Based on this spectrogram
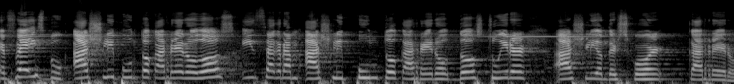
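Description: A woman with a Puerto Rican accent uses a raised, projected voice in a high pitch at a very slow pace over noticeable background noise. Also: ordinary pitch variation. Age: 20s. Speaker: comedian. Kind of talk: casual chat.

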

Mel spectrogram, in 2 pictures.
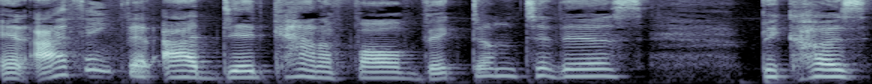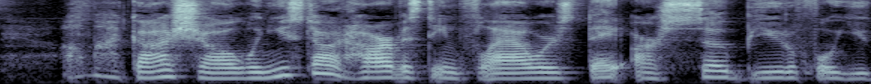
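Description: A woman's fairly low-pitched, unremarkable speaking voice with ordinary pitch variation and a fairly slow pace, over a quiet background. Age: 60s. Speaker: flower farmer and podcast host. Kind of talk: casual solo talk, business advice.

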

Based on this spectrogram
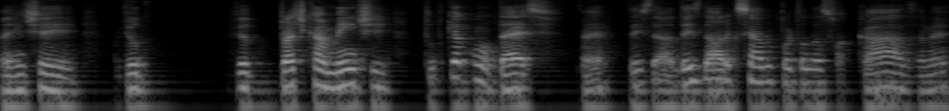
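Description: The pace is moderate, broken by long, frequent pauses. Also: man. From Brazil, São Paulo coast (Baixada Santista). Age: 40s. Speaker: city councillor. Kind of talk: podcast interview.

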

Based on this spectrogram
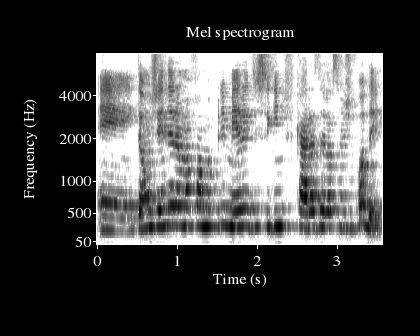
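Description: A woman's high-pitched voice moves with ordinary pitch variation, accompanied by audible room echo and noticeable background noise. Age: 30s. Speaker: podcast co-host, journalist. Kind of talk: casual chat.

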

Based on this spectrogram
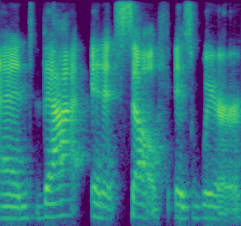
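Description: A woman with an American accent speaks at a very slow pace in a bright, sharp tone with vocal fry and ordinary pitch variation. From US Midwest, Iowa. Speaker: missionary and army veteran. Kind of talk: devotional talk. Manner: halting.

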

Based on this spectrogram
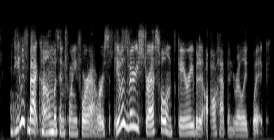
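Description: With a Middle Tennessee accent, a woman speaks at a medium pitch and a moderate pace. The sound is dry and close, with no echo. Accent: Southern, Middle Tennessee. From US South. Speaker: mother sharing testimony. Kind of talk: testimony.

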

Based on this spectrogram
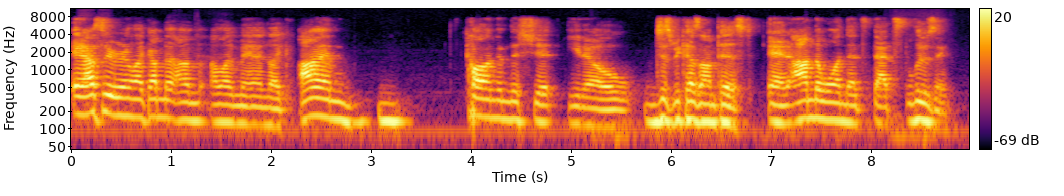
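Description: Pitch varies in an ordinary way at a moderate pace. It is a normal speaking voice. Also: man, medium pitch for a man. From Texas. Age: 40s. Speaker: podcast host. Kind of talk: casual chat.

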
